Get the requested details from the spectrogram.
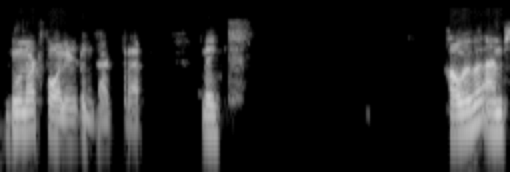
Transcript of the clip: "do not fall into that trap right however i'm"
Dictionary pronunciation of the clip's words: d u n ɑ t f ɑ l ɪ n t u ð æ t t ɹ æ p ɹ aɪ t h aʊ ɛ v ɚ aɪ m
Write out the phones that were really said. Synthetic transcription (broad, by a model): d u n ɑ t f ɑ l ɪ n t u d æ t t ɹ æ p l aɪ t h aʊ ɛ v ɚ aɪ m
